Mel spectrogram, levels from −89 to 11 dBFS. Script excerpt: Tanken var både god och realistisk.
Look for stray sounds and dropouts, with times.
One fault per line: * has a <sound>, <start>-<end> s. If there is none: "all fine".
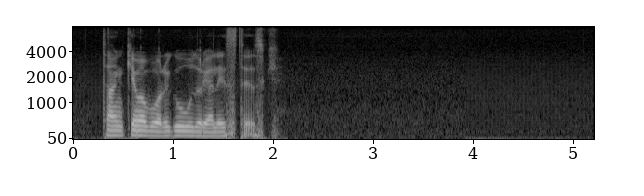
all fine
